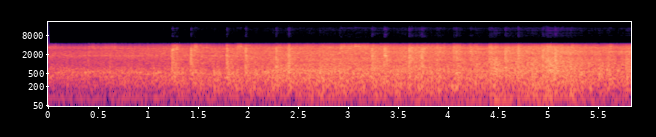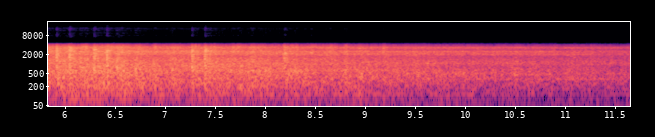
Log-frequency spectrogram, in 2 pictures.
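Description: KiwiRail train passing, its wheels rumbling and clicking over the rail joints. It grows louder to a peak about halfway through, then fades away. Heard through a security camera's microphone, thin and dull at the top.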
